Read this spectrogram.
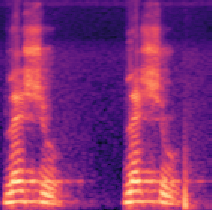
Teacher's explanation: the combination of S and Y to have SH · That is in slow speech, but in connected speech you have bless you, bless you. That is s and yeah, you combine to give us sh. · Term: coalesced form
